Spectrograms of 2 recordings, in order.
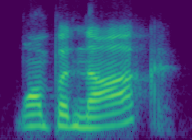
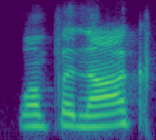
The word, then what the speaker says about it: Wampanoag: relationship of the and i also notice i'm pronouncing this wrong so let's see if i can do a better job the wampa knock is that closer wampanoag people um what is what is their relationship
